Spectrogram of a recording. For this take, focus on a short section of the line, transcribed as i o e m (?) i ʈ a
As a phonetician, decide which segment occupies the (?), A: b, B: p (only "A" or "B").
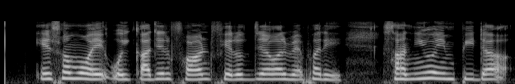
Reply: B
